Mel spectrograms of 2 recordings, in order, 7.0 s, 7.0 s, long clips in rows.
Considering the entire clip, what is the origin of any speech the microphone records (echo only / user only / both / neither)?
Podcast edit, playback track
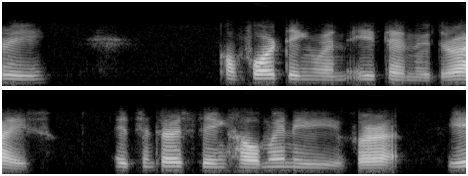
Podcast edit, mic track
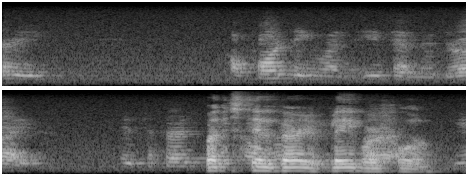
both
